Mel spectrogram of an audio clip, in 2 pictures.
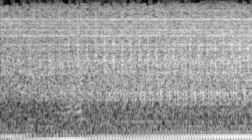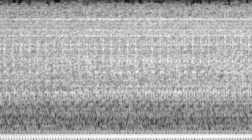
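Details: Maserati with a cranks-but-no-start fault, after a jumper replaced a corroded, broken shielded pickup wire: the engine catches after about a second and settles into a steady, even low rumble with no misfire; it starts and runs properly.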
